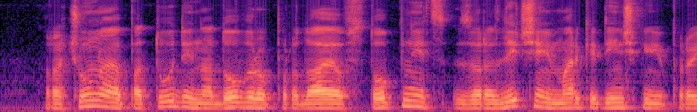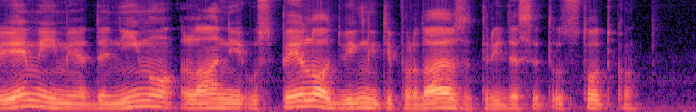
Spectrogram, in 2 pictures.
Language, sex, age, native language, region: Slovenian, male, 18-29, Slovenian, Drava region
